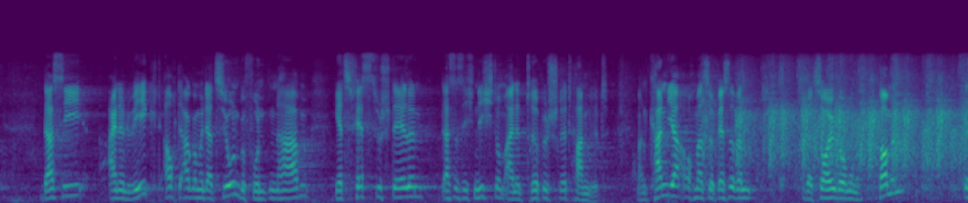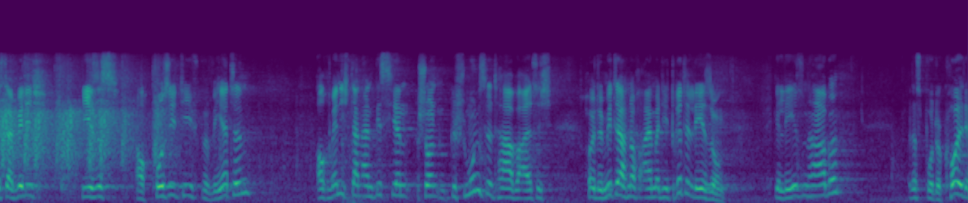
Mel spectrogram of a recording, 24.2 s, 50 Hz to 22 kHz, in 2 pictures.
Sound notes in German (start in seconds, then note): 8.6 Beifall bei der FDP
